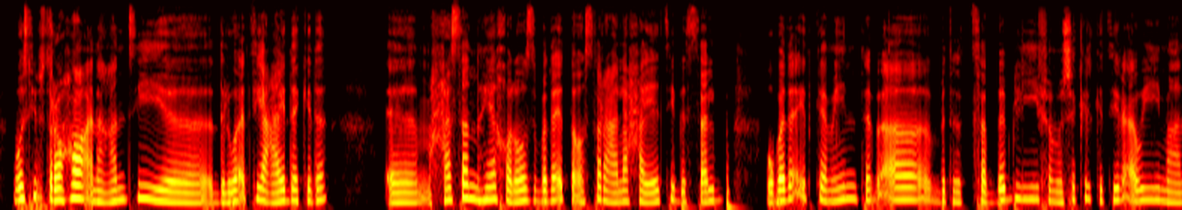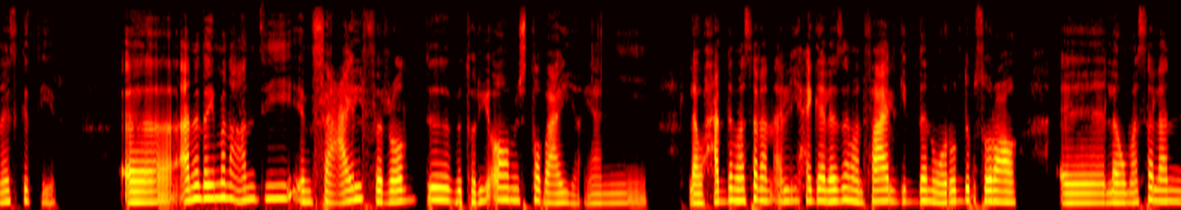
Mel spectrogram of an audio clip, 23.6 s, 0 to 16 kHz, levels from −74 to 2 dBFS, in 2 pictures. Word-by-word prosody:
بُصّي 215 +6 +4
بصراحة، 215 +1 +6
أنا 180 - +1
عندي 205 0 0 0.5
دلوقتي 180 +6 +1
عادة 180 +2 +3
كده 195 +4 -2 0.6
آمم، 165 0 +1
حاسة 200 +4 +1
إن 220 -3 +2
هي 205 +2 +2
خلاص 190 0 +2
بدأت 185 +1 +1
تأثر 210 +4 0
على 175 0 0
حياتي 175 +3 -1
بالسلب، 175 +1 -2 0.5
وبدأت 185 +6 +3
كمان 205 +2 -2
تبقى 200 - +1
بتتسبب 170 - -3
لي 210 -1 -3
في 190 - -6
مشاكل 200 +6 -4
كتير 200 0 -3
أوي 200 +1 -1
مع 170 -3 -3
ناس 175 +2 -3
كتير، 165 - -10 0.6
آآ، 175 - +3
أنا 190 - +2
دايمًا 230 +1 +1
عندي 220 +3 -4
انفعال 175 +4 -1
في - - -9
الرد 180 +3 +1
بطريقة 200 0 0
مش 195 -1 -4
طبيعية، 160 -5 -2
يعني 150 - -8 0.4
لو 155 0 +3
حد 175 +4 0
مثلًا 195 0 0
قال 175 - -3
لي 190 - -8
حاجة 195 +1 0
لازم 190 +2 +1
أنفعل 185 +1 +2
جدًا 180 +1 -2
وارد 180 +4 0
بسرعة، 180 -3 +2 0.5
آآ، 160 0 +1
لو 165 0 +1
مثلًا 185 +3 -1
185 Hz, 135 wpm, -23 LUFS, 170-200 Hz, 0.6 s, بصراحة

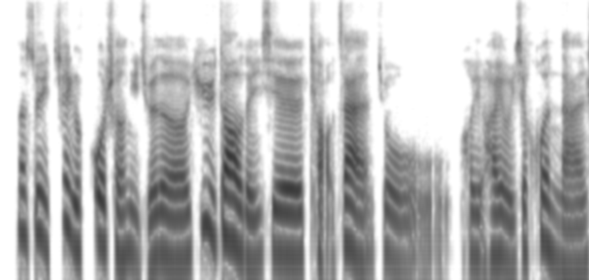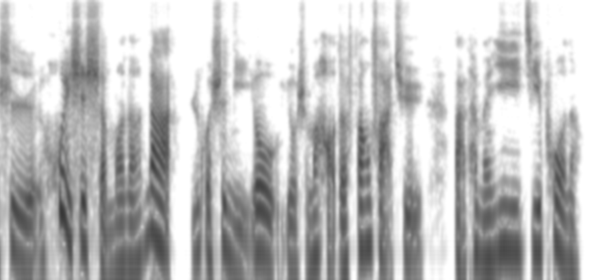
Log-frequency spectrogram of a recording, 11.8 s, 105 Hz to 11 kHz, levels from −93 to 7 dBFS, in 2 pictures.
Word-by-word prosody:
那 230 -2 -2
所 220 +2 -1
以 210 - 0
这 270 +5 -1
个 185 - +2
过 195 +4 +2
程 165 -2 -2
你 160 - -6
觉 145 +3 -2
得 150 -2 +1
遇 270 -4 +1
到 205 -4 +8
的 155 -3 0
一 145 - -5
些 160 -1 +3
挑 - - -3
战 175 -6 +4
就 155 - -5 0.3
会 155 -2 -5
还 160 +1 -2
有 155 -3 0
一 - - -5
些 160 +5 -1
困 185 -2 -1
难 125 0 -3
是 145 -5 -4
会 315 -9 +3
是 195 0 +4
什 140 - +1
么 130 +3 -5
呢？ 135 +1 -5
那 215 -5 +6 0.2
如 170 - -10
果 165 -2 -4
是 170 +6 -1
你 130 - -9
又 160 +2 +1
有 135 - -6
什 - - -8
么 160 - -3
好 - - 0
的 135 - -1
方 180 +5 0
法 - - -2
去 - - -6 0.3
把 - - -3
他 170 - -7
们 150 0 -4
一 180 +1 -2
一 - - -8
击 175 +1 -2
破 180 -2 -1
呢？ 135 - -9
165 Hz, 270 characters per minute, -25 LUFS, 145-185 Hz, 0.3 s, 到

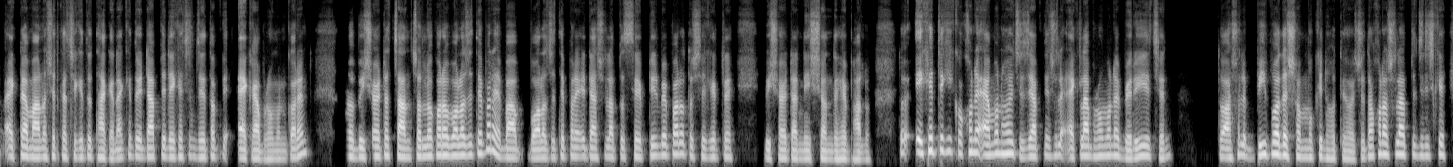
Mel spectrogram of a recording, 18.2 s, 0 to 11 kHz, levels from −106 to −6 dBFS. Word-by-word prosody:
একটা 150 - +2
মানুষের 130 +1 +2
কাছে 135 -2 -2
কিন্তু 135 +1 -2
থাকে 130 -2 +2
না। 125 - +2
কিন্তু 150 -2 -5
এটা 135 +1 +2
আপনি 145 - -4
রেখেছেন, 140 +2 -2
যেহেতু 130 +1 -1
আপনি - - -10 0.2
একা 120 0 +3
ভ্রমণ 110 +1 -4
করেন। 150 +8 +2 0.5
তো 145 - -5
বিষয়টা 145 +3 +1
চাঞ্চল্যকরও 145 +4 +4
বলা 160 +1 +5
যেতে 175 +3 -1
পারে 245 -2 +3
বা 130 - +6 0.3
বলা 125 +1 +4
যেতে 130 +2 -4
পারে 145 -1 0
এটা 135 0 0
আসলে 135 +2 -4
আপনার 135 0 -7
সেফটির 150 +3 -2
ব্যাপারও 175 +2 +2
তো 145 - -3
সেক্ষেত্রে, 135 -1 -4 0.5
বিষয়টা 120 0 0
নিঃসন্দেহে 115 0 -1
ভালো। 110 0 -2 0.4
তো - - -6 0.2
এক্ষেত্রে 225 +4 +3
কি 220 - -3
কখনো 205 +3 +1
এমন 185 +3 +1
হয়েছে 185 -7 +1
যে - - +3
আপনি 155 - -13
আসলে 155 +3 -3
একলা 150 +4 +3
ভ্রমণে 155 +2 0
বেরিয়েছেন, 130 +1 -1 0.6
তো - - -19
আসলে 155 +5 -3 0.2
বিপদের 165 -1 +4
সম্মুখীন 130 -1 -3
হতে 120 - -7
হয়েছে? 105 +2 -5
তখন 150 +4 -1
আসলে 175 +2 +1
আপনি 165 - -11
জিনিসকে 150 +2 -4
140 Hz, 190 wpm, -25 LUFS, 130-155 Hz, 0.6 s, বা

